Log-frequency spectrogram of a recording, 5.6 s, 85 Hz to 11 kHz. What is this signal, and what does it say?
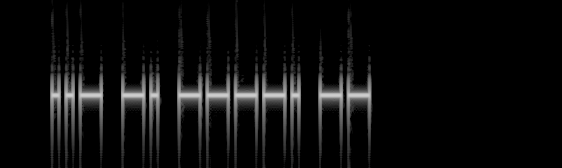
Morse code, heard as a keyed tone, about 17 wpm, 700 Hz. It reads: UN9M
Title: DXCC-100 Call Signs - 4 Characters - 17wpm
